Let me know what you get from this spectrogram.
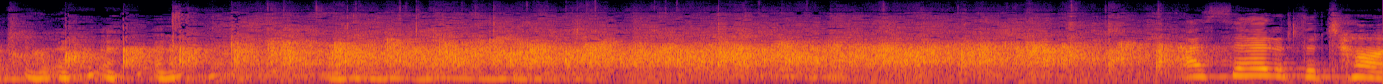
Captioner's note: applause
